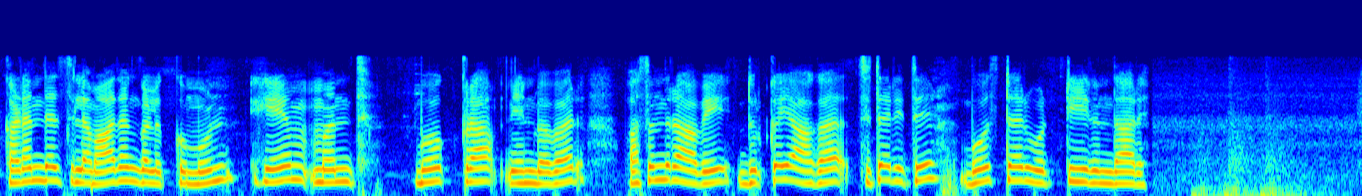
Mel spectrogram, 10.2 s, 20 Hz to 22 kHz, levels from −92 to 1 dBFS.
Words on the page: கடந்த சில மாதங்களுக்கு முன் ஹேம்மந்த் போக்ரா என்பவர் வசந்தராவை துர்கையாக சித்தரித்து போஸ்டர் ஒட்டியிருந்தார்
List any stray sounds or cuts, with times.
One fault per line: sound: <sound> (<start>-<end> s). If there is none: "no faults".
sound: thud (8.9-10.2 s)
